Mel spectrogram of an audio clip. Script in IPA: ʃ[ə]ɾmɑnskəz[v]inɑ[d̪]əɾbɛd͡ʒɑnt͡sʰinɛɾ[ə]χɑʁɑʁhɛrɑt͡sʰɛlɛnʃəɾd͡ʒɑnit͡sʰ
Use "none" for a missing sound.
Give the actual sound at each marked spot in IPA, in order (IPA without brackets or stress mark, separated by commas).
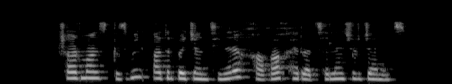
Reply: ɑ, b, d̪, ə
